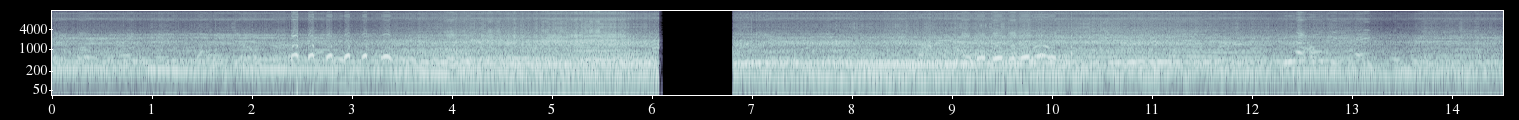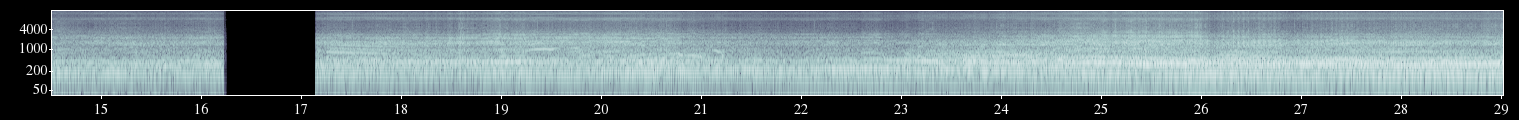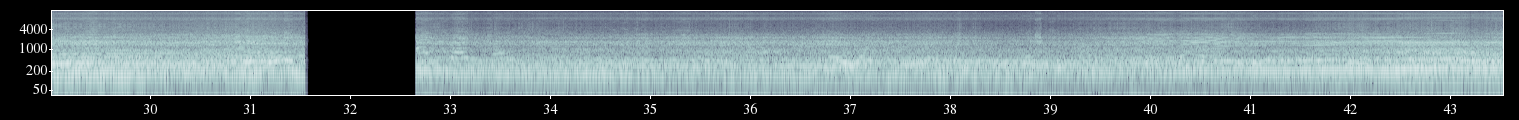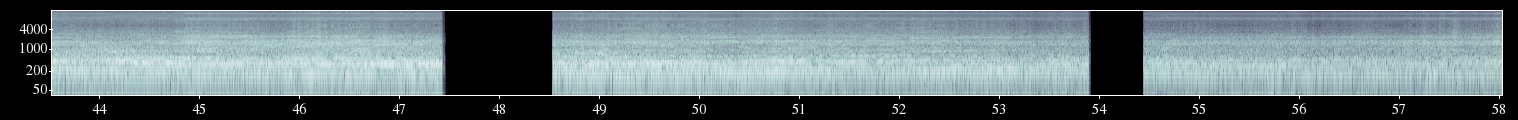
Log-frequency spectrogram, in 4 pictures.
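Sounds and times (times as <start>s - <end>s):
race car engines passing: 0.0s - 6.1s, 6.8s - 16.3s, 17.2s - 31.6s, 32.7s - 47.5s, 48.6s - 53.9s, 54.5s - 58.0s.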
